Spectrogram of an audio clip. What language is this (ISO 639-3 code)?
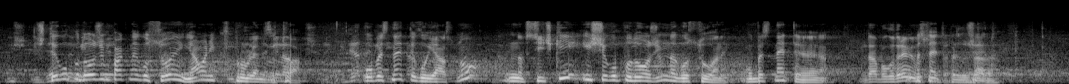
bul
